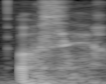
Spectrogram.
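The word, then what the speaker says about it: Auxerre: e e Doer e oui on dit oser et pas oxer parce que j'en ai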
